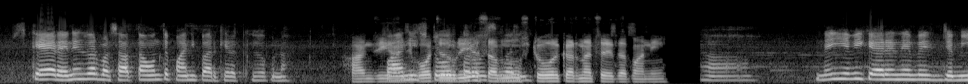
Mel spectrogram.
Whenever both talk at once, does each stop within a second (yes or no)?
no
